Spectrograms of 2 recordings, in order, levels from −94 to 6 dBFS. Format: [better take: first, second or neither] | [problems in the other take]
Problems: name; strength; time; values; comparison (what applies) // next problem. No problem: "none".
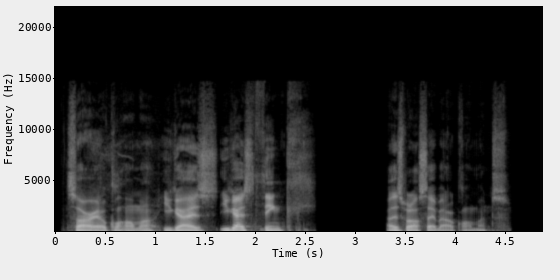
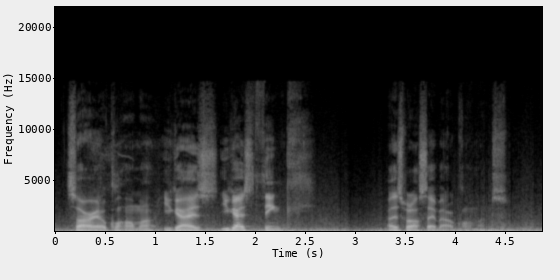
first | wind noise on the microphone; occasional gusts; 20 dB below the speech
